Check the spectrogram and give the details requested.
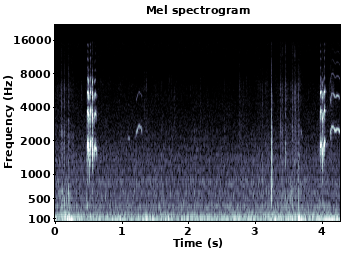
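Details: Nest-camera recording of American kestrels in Wisconsin on May 13, 2021, the mother bringing prey to four chicks; two loud harsh squeals about three and a half seconds apart, with faint thin arched notes between, over low rumbling background noise.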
